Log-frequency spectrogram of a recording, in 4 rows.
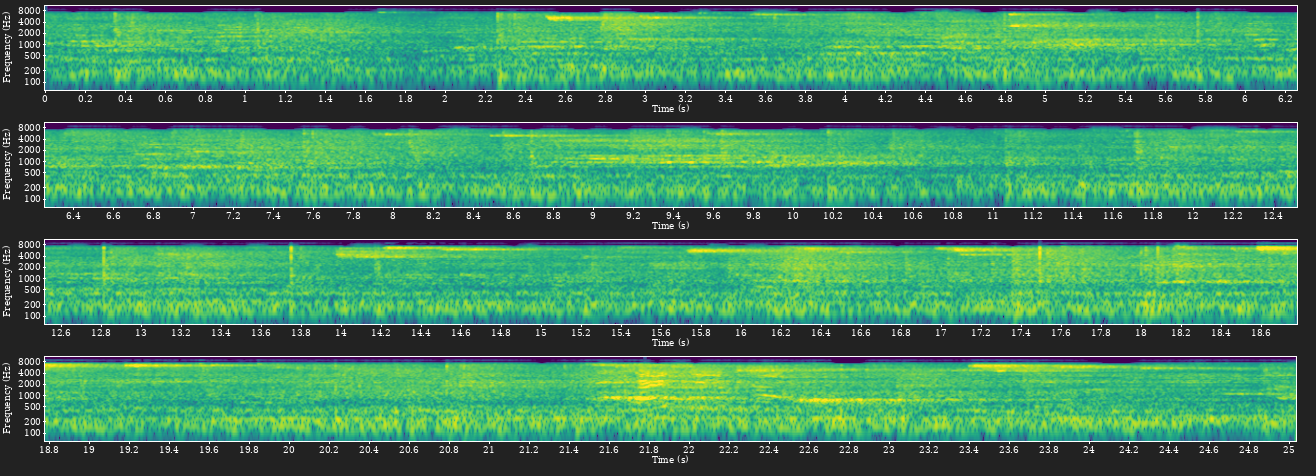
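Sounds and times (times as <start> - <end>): sneaker squeaks: 0.3 - 5.5, 7.1 - 25.0
basketball bouncing: 17.2 - 18.8, 20.1 - 21.5.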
